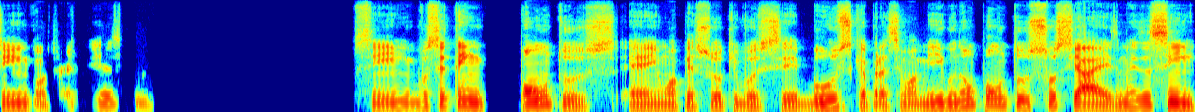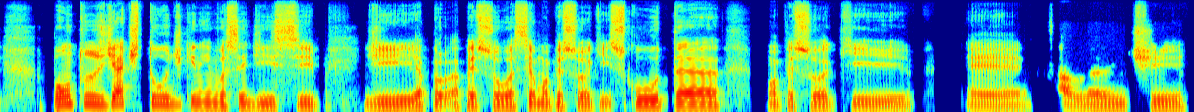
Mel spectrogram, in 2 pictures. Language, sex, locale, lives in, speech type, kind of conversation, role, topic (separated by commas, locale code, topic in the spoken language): Portuguese, male, pt-BR, United States, conversation, podcast, host, Como você constrói confiança quando conhece alguém novo?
